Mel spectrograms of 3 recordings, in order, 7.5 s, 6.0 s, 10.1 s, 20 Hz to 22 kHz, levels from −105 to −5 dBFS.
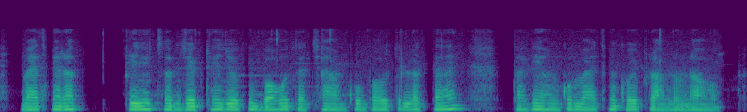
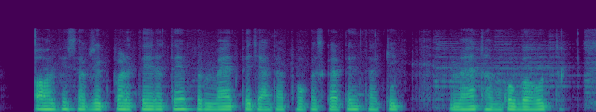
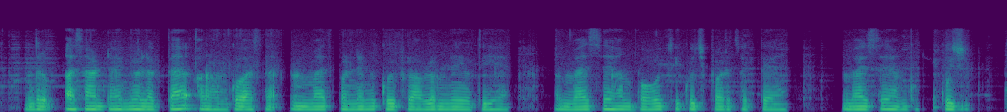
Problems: constant background noise, background conversations at intervals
